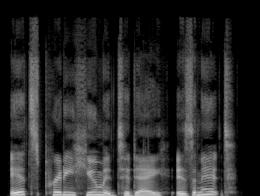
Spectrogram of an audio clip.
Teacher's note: For example, it's pretty humid today, isn't it? Here, a rising intonation on isn't it is used if you're truly asking for confirmation because you're feeling cold and want to know if others agree.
